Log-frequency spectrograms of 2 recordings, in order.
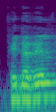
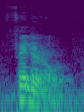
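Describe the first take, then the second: First: The final syllable does not sound like 'ol'. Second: The final syllable sounds like 'ol'. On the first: The speaker calls it wrong. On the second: The speaker calls it right.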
